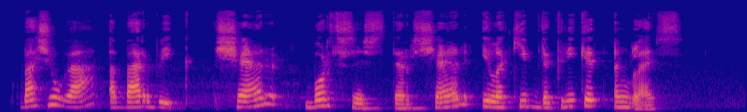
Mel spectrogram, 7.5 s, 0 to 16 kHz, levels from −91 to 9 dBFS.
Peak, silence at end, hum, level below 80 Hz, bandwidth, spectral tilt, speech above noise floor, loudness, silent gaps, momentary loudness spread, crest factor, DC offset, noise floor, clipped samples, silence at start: -12 dBFS; 0.7 s; none; -84 dBFS; 11.5 kHz; -4 dB/octave; 43 dB; -32 LUFS; none; 10 LU; 20 dB; under 0.1%; -74 dBFS; under 0.1%; 0.2 s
